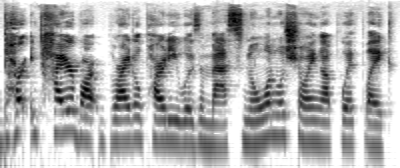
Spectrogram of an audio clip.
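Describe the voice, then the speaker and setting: A woman with a deep voice, co-hosting a podcast and telling a story in casual chat while acting out the quoted dialogue. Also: normal speed. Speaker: podcast co-host, business owner.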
